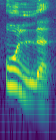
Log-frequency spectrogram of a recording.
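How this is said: The word begins with a glottal stop. This is the Lebanese dialect form. "Mas a gente diz"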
